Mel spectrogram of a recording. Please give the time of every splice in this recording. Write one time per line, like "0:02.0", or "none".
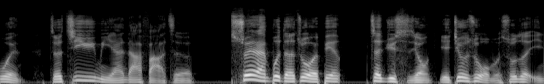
0:02.2
0:04.3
